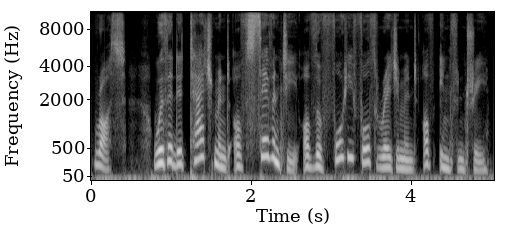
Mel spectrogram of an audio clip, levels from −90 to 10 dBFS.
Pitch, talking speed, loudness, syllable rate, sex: 200 Hz, 155 wpm, -20 LUFS, 5.0 syllables/s, female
